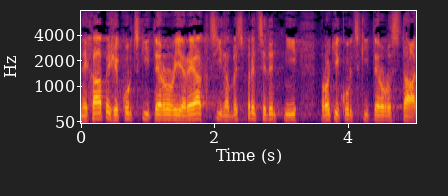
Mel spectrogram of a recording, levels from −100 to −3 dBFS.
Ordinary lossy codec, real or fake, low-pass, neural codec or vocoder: none; real; none; none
